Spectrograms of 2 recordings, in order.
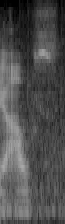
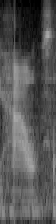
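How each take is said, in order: First: HOUSE said as "ouse"; HOUSE with dropped H. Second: HOUSE with the H clearly breathed at the start; HOUSE with sounded H. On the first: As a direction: drop the H from HOUSE, starting on the vowel. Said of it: "I say house". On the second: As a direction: pronounce the H in HOUSE. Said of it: "I don't say house". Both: Shown as a demonstration.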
